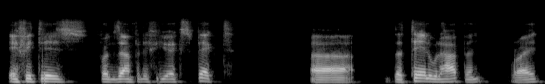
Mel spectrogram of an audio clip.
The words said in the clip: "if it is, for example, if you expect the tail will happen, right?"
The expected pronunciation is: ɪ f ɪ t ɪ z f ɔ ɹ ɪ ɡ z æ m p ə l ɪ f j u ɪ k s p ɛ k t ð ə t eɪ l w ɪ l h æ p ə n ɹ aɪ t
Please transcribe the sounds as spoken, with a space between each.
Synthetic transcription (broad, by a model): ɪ f ɪ t ɪ z f ɔ ɹ ɪ ɡ z æ m p ə l ɪ f j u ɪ k s p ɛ k t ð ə t eɪ l w ɪ l h æ p ə n ɹ aɪ t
